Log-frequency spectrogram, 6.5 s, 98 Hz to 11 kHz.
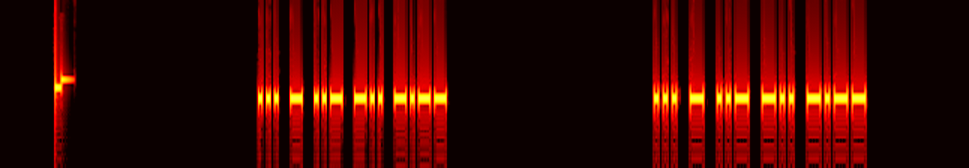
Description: Morse code, heard as a keyed tone, about 37 wpm, 700 Hz. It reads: STUDY STUDY
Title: Speed-Racing Top 300 Words 30wpm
